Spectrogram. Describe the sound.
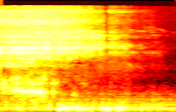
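A deep inhale through the nose during a guided breathing exercise: a steady, airy hiss that holds for about a second and then fades away into quiet.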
